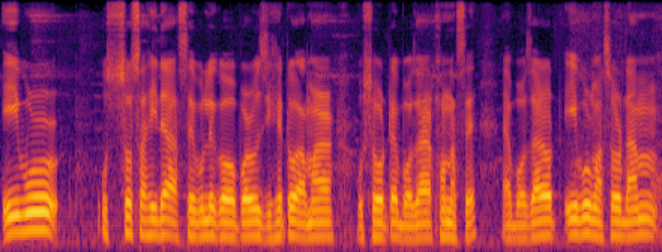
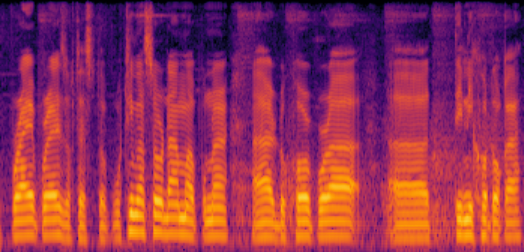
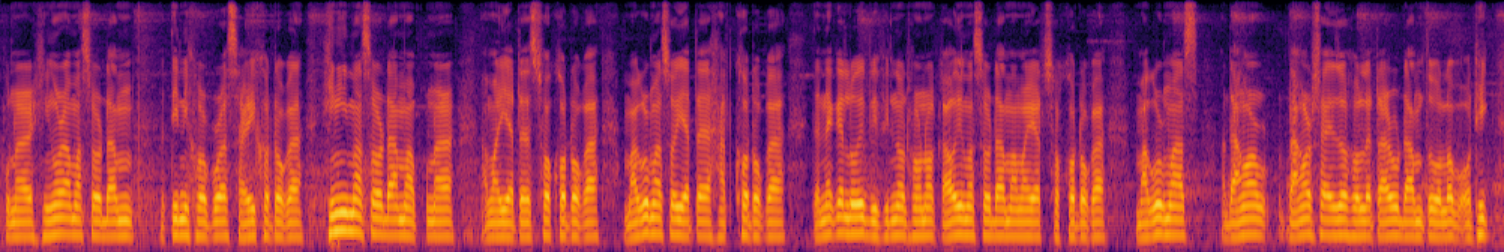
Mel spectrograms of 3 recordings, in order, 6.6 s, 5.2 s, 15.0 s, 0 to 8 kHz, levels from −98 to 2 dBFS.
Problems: none marked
